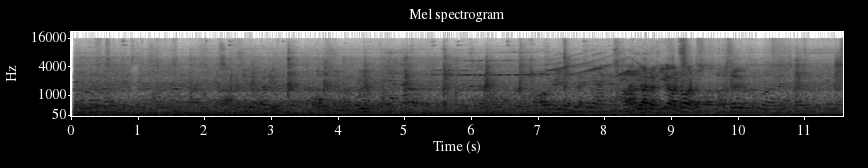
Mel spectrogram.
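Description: A crowd of men and women chatter in the background.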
